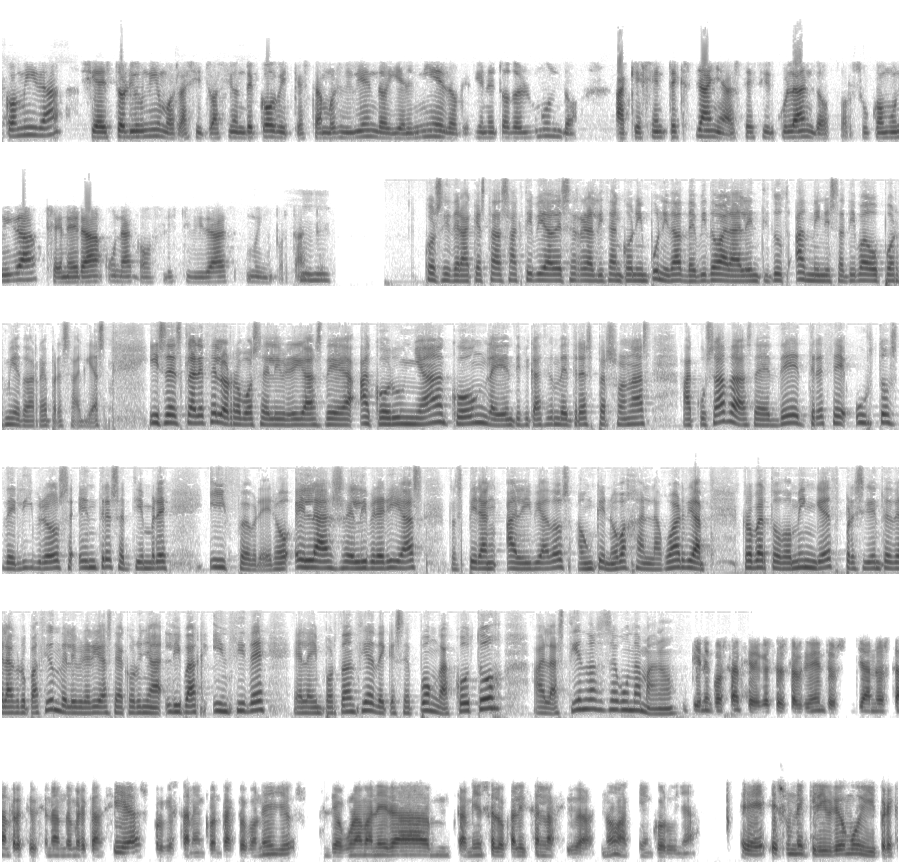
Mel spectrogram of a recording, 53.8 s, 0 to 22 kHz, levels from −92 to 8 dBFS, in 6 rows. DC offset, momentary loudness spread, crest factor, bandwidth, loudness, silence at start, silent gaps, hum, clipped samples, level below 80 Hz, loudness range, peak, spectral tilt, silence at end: under 0.1%; 10 LU; 20 dB; 8.8 kHz; -26 LUFS; 0 s; 12.38-12.45 s, 12.53-12.58 s, 12.67-12.77 s, 47.90-48.01 s, 51.15-51.19 s, 52.03-52.07 s; none; under 0.1%; -64 dBFS; 4 LU; -6 dBFS; -5 dB/octave; 0 s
